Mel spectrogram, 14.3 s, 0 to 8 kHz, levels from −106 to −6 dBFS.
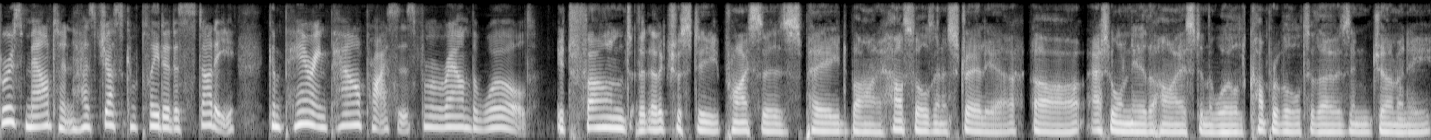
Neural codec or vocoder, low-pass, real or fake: codec, 16 kHz, 16 kbps, FunCodec, trained on LibriTTS, 50 frames a second; 7.2 kHz; fake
